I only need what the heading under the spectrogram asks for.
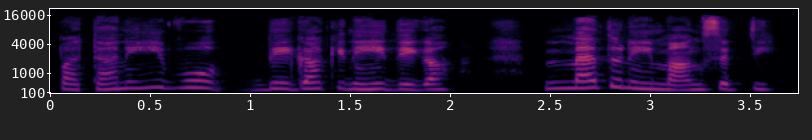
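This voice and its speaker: A woman's voice: high voice, normal speed, no room sound, studio quality, close to an everyday voice. A woman voicing an exasperated, practical wife in a cartoon story, scolding and pleading with her gambler husband. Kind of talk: cartoon story character acting.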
